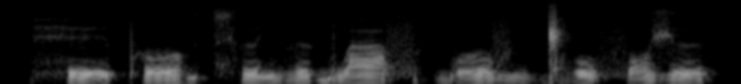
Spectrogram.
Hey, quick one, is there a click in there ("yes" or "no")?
yes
